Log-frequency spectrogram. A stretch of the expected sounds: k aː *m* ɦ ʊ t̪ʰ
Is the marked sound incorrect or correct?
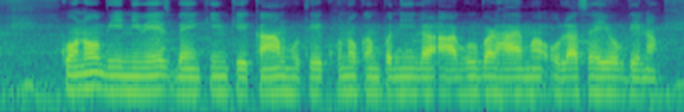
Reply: correct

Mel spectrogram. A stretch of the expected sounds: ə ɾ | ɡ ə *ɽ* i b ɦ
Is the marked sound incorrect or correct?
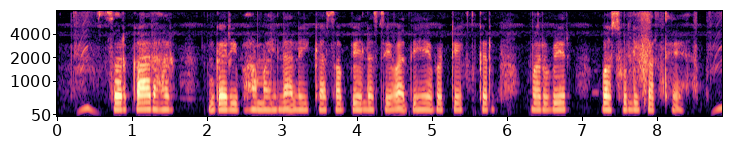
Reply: incorrect: ɾ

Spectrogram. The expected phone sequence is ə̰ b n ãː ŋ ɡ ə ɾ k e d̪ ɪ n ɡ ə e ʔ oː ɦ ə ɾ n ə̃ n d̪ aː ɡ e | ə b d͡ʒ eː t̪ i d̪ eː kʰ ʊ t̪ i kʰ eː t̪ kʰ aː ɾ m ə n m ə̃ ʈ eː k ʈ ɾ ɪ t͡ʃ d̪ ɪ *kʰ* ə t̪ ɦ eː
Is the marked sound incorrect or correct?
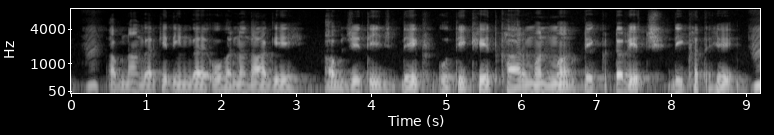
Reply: correct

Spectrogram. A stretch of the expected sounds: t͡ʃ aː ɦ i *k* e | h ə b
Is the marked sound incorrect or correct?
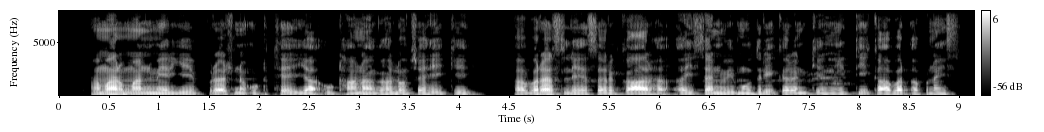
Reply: correct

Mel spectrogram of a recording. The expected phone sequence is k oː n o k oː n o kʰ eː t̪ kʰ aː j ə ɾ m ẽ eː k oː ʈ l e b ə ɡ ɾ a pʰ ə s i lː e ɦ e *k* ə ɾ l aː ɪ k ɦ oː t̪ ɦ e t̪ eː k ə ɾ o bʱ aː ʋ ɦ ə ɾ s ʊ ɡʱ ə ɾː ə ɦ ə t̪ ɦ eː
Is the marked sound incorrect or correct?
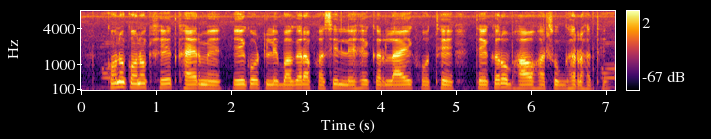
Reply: correct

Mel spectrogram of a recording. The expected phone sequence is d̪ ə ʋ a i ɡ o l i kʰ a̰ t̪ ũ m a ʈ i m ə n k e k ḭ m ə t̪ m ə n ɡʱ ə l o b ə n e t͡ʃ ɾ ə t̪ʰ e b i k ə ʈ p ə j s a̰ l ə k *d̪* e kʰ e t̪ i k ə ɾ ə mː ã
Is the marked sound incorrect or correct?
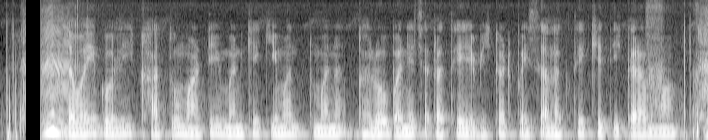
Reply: incorrect: t̪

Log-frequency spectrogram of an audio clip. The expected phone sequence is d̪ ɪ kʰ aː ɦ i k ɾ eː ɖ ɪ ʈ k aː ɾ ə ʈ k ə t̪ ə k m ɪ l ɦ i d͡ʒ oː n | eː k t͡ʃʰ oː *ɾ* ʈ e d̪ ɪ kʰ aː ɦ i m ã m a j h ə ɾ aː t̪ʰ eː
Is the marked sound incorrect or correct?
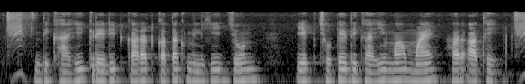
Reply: incorrect: none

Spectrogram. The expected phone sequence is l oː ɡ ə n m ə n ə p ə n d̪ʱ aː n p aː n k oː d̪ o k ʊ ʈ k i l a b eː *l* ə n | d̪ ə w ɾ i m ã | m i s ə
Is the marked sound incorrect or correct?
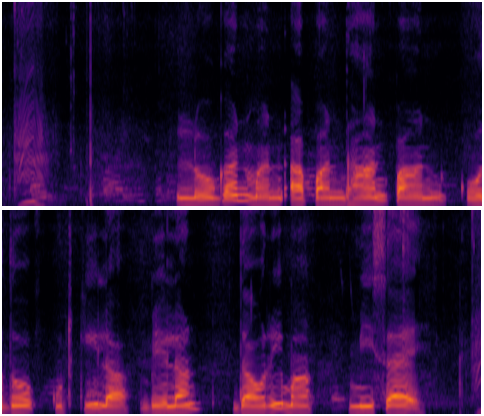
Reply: correct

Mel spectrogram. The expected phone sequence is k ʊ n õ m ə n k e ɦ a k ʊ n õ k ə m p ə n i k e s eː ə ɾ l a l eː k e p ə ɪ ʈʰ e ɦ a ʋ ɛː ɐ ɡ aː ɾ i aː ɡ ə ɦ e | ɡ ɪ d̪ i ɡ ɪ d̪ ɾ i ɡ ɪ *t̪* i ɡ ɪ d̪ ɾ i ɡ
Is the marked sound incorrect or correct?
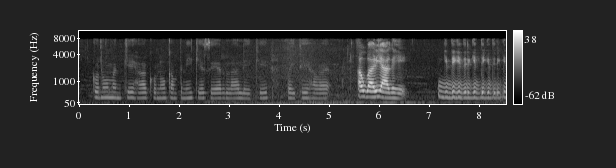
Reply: incorrect: d̪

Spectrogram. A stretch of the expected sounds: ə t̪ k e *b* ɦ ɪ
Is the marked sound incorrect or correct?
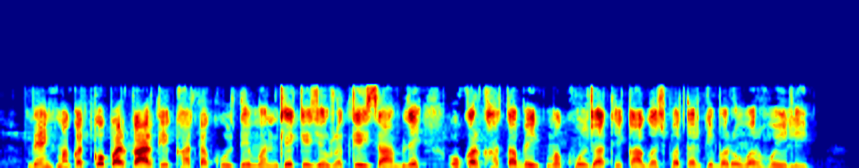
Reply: incorrect: none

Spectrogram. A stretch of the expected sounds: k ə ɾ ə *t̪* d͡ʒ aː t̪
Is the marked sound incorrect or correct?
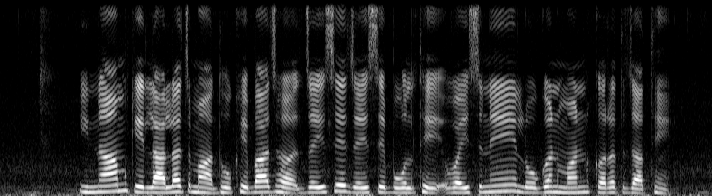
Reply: correct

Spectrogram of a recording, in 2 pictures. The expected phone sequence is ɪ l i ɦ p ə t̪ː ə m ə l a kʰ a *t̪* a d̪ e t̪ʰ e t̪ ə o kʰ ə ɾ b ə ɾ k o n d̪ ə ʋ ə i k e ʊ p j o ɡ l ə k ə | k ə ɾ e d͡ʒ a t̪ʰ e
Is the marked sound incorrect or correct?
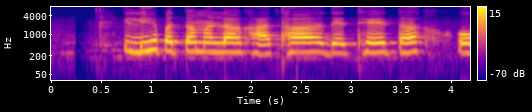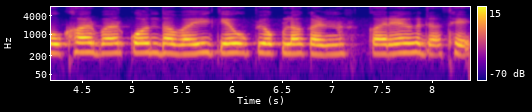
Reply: incorrect: t̪ʰ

